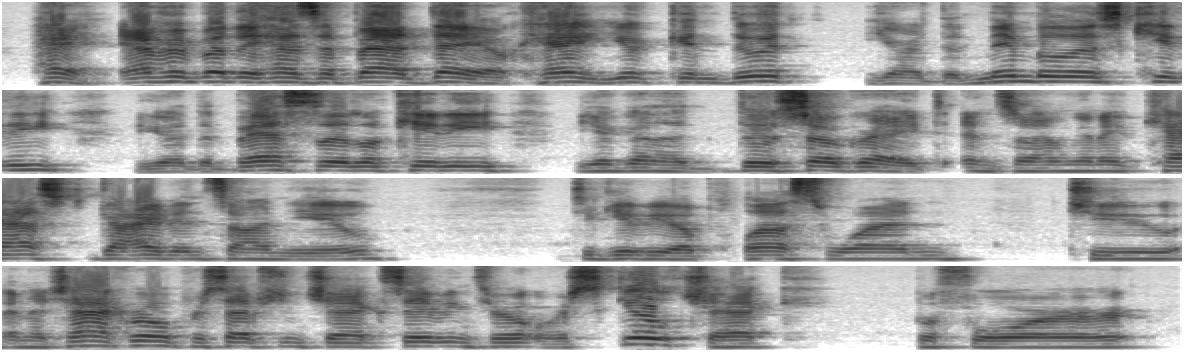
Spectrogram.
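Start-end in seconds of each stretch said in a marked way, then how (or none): 0.1-7.9 loud, encouraging, cheering shout. Playing a character who shouts encouragement up to a roof: shouting up encouragingly. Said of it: "sorta shout up to the roof".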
